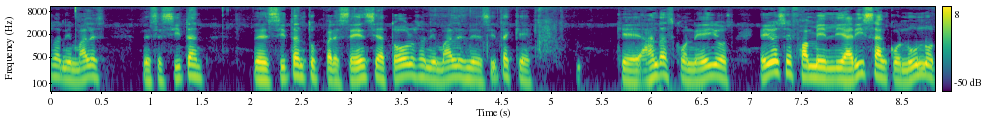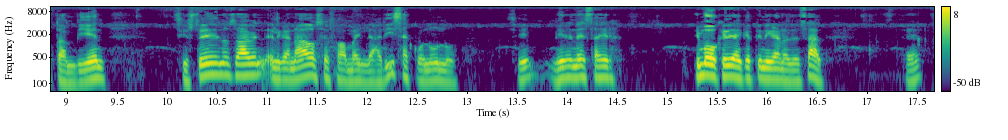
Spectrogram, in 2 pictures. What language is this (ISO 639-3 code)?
spa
